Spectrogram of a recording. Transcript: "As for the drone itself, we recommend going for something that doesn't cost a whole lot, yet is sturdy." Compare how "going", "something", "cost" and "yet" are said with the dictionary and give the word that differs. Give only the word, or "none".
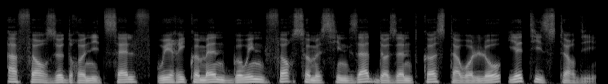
something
